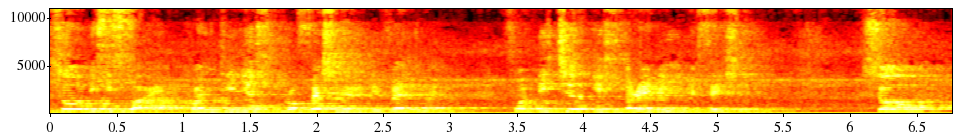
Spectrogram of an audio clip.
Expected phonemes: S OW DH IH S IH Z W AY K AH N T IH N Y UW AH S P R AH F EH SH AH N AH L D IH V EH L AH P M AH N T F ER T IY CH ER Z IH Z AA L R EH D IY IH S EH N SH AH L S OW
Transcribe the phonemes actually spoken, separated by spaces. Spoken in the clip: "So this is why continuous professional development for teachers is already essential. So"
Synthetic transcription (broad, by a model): S OW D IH S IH S W AY K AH N T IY N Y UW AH S P R AH F EH SH AH N AH L D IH V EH L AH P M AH N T F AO T IY CH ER IH S AA L R EH D IY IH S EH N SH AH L S OW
